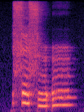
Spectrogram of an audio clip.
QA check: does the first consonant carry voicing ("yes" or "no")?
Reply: no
